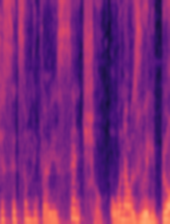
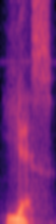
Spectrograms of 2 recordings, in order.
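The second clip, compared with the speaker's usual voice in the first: low, brief imitation of an analyst; imitated analyst; 8 semitones lower than usual. Patient shows what the analyst would say, low imitation. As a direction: drop your pitch to mimic the analyst. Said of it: "he would also say".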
